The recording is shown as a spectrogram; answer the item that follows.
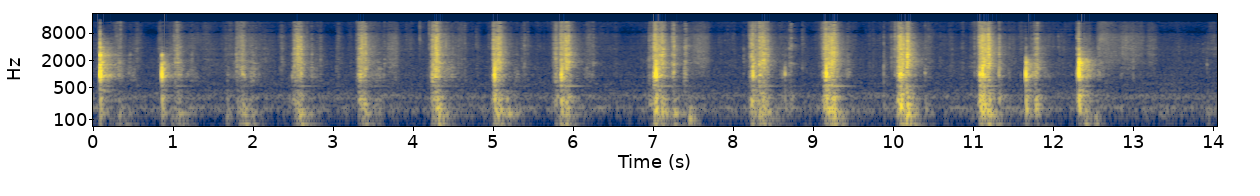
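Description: Kitchen knife chopping fresh sage leaves on a wooden cutting board: a series of sharp knocks of the blade striking the board, roughly one a second, ending shortly before the end.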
